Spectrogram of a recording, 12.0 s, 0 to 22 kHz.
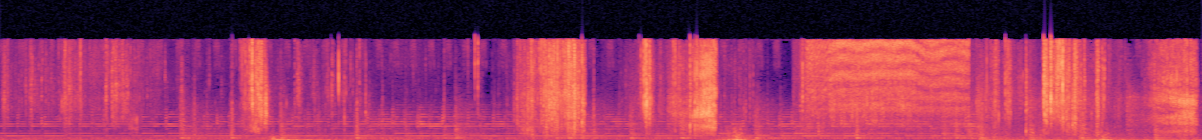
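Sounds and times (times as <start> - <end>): background music: 0.0 - 12.0
aerosol spray can hissing: 8.0 - 9.8.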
